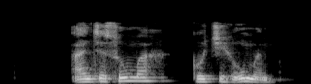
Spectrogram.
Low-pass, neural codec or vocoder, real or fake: 7.2 kHz; none; real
